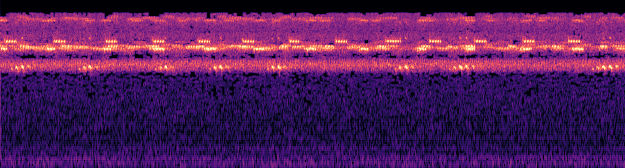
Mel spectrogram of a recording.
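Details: Many crickets calling together through a warm, humid summer night in the Midwest, shrill layered trills shimmering at steady volume with gentle pulsing, a faint low hum underneath and no other clear sounds.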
